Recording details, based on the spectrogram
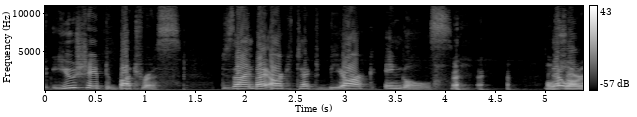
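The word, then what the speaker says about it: Bjarke: Bjorn, not Bjork. No, Bjark. He's Bjorn? B-J-A-R-K-E. Thank Bjark. you. Well, he couldn't spell it.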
